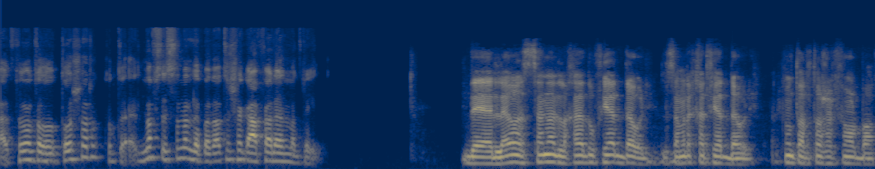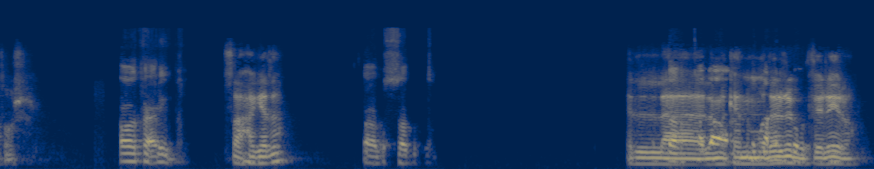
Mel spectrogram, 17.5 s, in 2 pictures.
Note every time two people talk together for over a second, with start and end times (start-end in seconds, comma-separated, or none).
15.3-16.9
